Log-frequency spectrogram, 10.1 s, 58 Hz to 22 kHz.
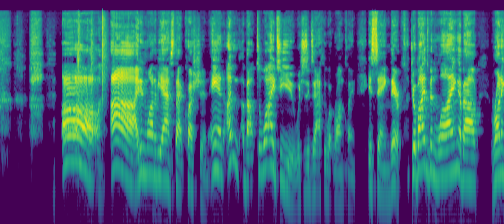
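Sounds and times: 
voice imitating a heavy breathing gasp: 0.0s - 1.3s
speech: 1.3s - 10.0s.

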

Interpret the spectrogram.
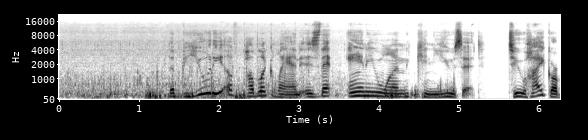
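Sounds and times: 
boiling hot spring pools bubbling and gurgling: 1.0s - 5.3s
speech: 1.4s - 6.2s.

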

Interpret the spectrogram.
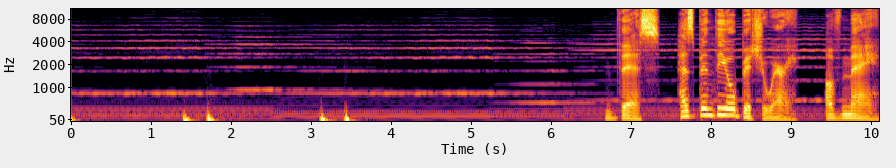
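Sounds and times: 
slow heartbeat thumping: 1.4s - 1.8s, 3.1s - 3.6s
speech: 6.7s - 10.0s.

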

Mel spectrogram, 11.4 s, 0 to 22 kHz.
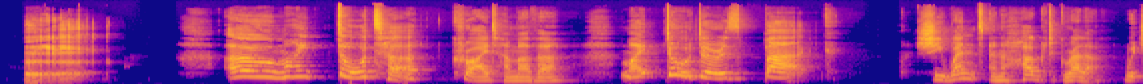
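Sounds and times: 
loud long burp from a young dragon after eating: 0.2s - 1.1s
speech: 2.3s - 8.1s, 9.2s - 11.4s.

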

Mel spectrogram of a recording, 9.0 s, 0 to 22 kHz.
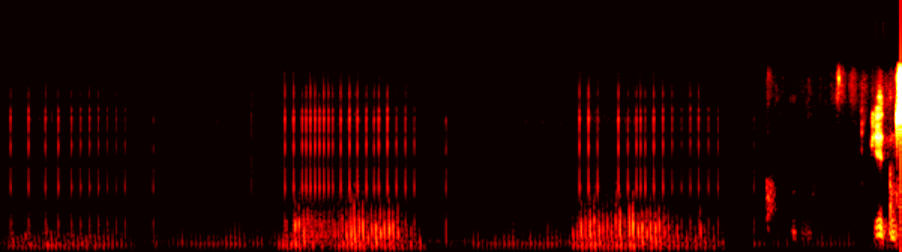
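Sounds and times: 
cat purring in a low steady pulsing rumble: 0.0s - 9.0s
speech: 8.8s - 9.0s.

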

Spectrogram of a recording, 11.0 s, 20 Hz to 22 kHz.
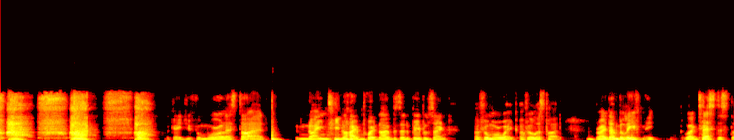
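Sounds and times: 
quick forceful chest breaths in and out: 0.0s - 2.2s
speech: 2.6s - 10.9s.

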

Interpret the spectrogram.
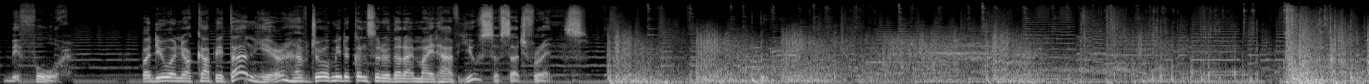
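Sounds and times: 
speech: 0.0s - 0.8s, 1.4s - 6.7s
heavy front doors of a mansion crashing inward: 6.1s - 11.9s, 12.7s - 13.6s
loud dense clattering and banging impacts: 6.1s - 13.6s.

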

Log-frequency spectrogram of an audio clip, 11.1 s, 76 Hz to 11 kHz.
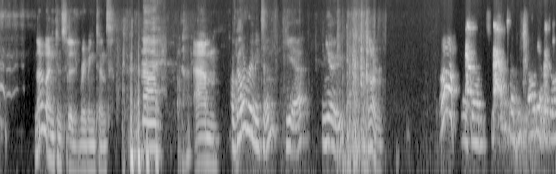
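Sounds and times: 
laughter: 0.0s - 0.6s, 2.4s - 3.9s
speech: 0.7s - 7.8s, 9.2s - 11.1s
dogs barking: 9.3s - 10.2s.

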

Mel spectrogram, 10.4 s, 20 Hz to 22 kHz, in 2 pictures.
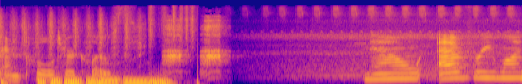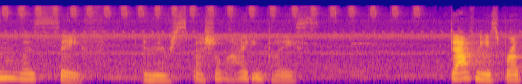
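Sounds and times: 
speech: 0.1s - 2.3s, 3.6s - 8.4s, 9.7s - 10.4s
duck quacking with harsh nasal calls: 1.6s - 2.4s.

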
